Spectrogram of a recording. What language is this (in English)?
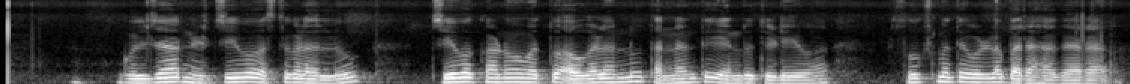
Kannada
